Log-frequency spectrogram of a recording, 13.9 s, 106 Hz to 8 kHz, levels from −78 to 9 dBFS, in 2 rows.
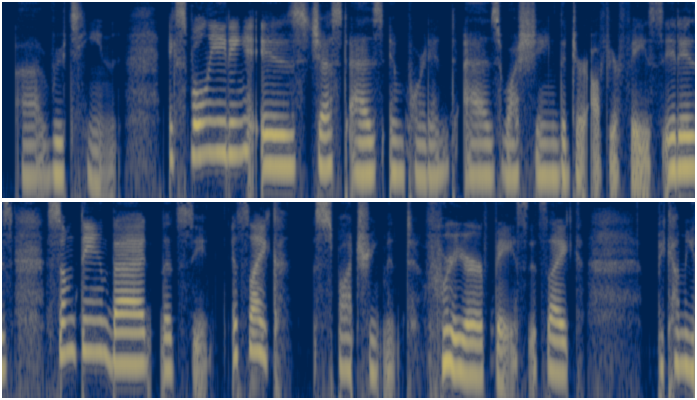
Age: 10-29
